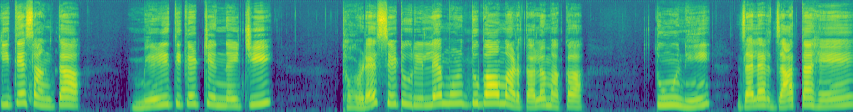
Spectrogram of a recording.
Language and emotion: Goan Konkani, surprised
